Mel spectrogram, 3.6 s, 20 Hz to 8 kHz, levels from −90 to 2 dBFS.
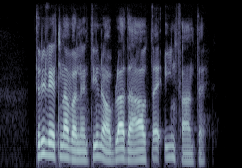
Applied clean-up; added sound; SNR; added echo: none; none; none; none.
